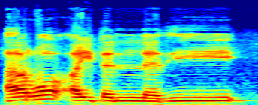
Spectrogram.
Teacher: را کے اوپر جب زبر آ جائے یا پیش آ جائے تب را کو پر پڑھا جاتا ہے، یعنی موٹا پڑھا جاتا ہے۔ اسی طرح آگے لام کے اوپر شد ہے۔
